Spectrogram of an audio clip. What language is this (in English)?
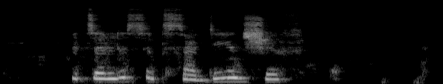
Kabyle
